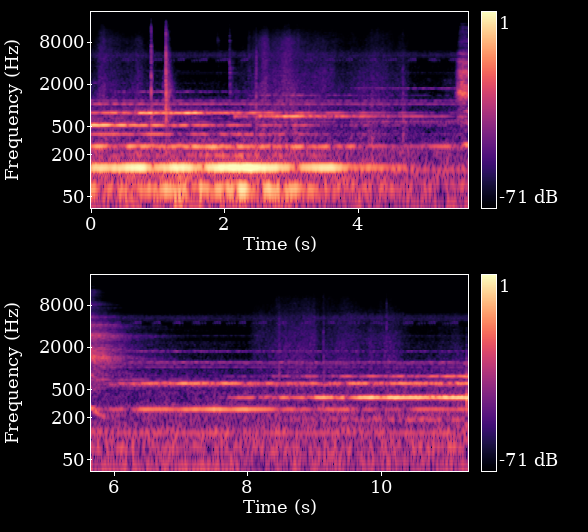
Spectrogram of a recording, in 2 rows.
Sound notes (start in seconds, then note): 5.5 sighs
